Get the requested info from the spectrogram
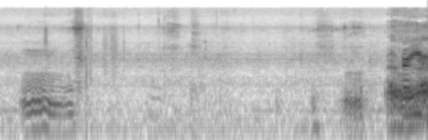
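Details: Lhasa Apso dog 'talking' indoors: a wavering, whine-like vocal lasting under a second, with pitch bending up and down. A quiet pause follows, then short bursts of a person's voice and louder mixed sound at the end.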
